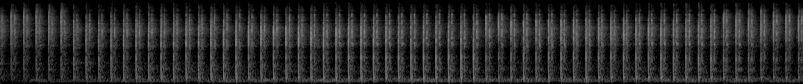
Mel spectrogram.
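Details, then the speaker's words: Radial shockwave therapy device applied with small circles over the hip flexor, front of the TFL and glute medius of a jiu-jitsu athlete with hip flexor pain: steady, very regular sharp clicking pulses, about four per second. "again, this is one of the one of the tools I think is most effective of all the things I do at this office, which is the shockwave therapy."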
